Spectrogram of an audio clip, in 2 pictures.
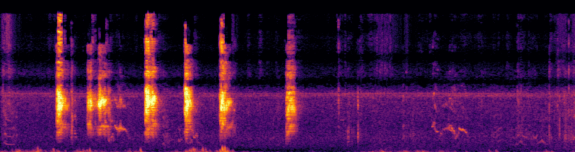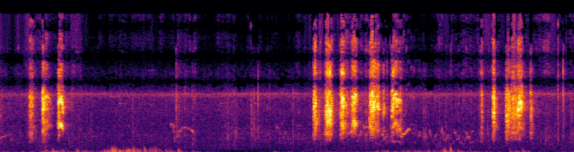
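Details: Parakeets outdoors on a windy day: quick runs of high chirps at the start and near the end, partly masked by strong low gusts of wind rumbling through the middle.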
